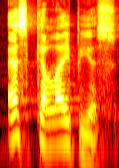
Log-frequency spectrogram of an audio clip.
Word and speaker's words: Asclepius: Asclepius is how you pronounce it.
